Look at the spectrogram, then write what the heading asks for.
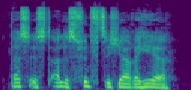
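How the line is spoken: Tired. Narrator (German): sagte sie müde

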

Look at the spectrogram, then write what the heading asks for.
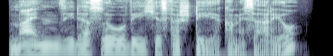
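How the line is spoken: Calm question. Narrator (German): fragte Bonzuan ruhig

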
